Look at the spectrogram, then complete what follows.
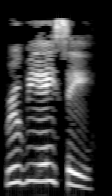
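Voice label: "rubiaceae", English, British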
